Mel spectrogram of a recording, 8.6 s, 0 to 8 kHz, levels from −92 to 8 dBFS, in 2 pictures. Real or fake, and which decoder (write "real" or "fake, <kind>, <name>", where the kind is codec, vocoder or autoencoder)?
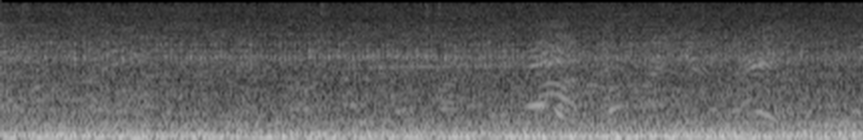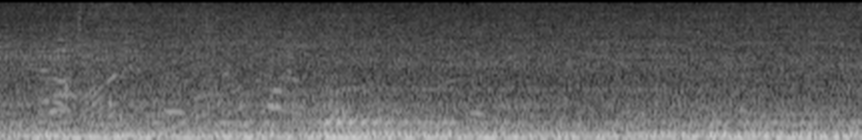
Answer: real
